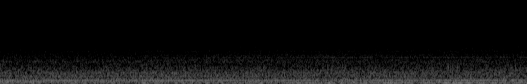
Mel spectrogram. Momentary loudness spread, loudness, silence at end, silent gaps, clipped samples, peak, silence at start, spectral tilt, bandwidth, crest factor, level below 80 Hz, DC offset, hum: 2 LU; -47 LUFS; 0 s; none; under 0.1%; -34 dBFS; 0 s; -9.5 dB/octave; 8.2 kHz; 12 dB; -52 dBFS; under 0.1%; none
